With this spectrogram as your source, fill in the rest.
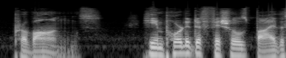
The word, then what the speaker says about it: Provence: He became subservient to the French element and his wife's relatives from Provence, pronounced Provongs.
